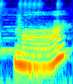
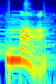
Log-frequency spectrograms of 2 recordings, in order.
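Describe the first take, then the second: First: The pitch rises from mid to high. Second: The pitch falls sharply from high to low. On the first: "the second tone, which is a rising tone" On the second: "a fourth tone, which is a, a falling tone"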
